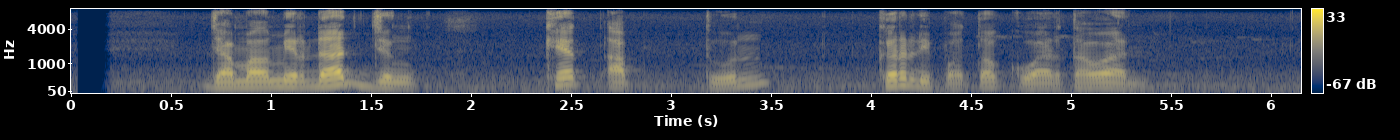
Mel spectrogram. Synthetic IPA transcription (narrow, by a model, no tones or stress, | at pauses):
d͡ʒamalmirdad̚d͡ʒɨŋ | kɛt̪̚ap̚ | t̪un | kɨrdipɔt̪ɔkəwart̪awan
